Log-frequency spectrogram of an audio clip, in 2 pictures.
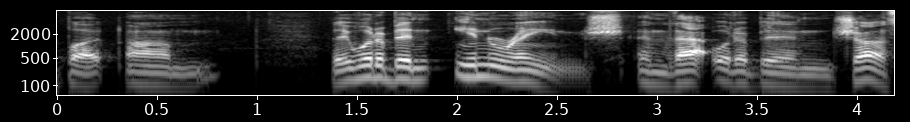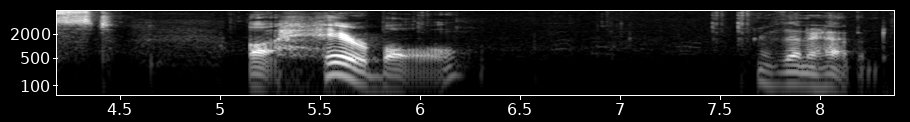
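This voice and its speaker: A man's voice: mid-range voice, a bit bright, no room sound. Man thinking aloud through game commentary. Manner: mild exclamations, talks through each decision step by step. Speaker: let's play host.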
